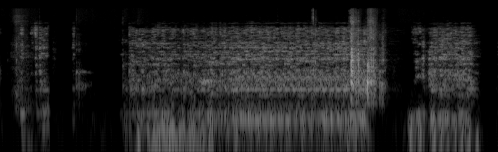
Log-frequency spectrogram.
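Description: Sewing machine stitching in two runs: a steady run of about two and a half seconds starting just over a second in, then a brief second burst near the end. A few light clicks come before the first run.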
